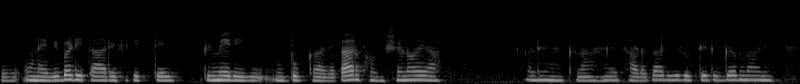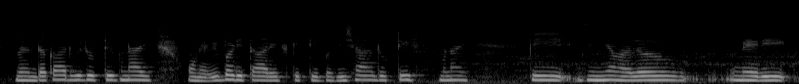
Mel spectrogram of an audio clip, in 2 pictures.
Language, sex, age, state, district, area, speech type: Dogri, female, 30-45, Jammu and Kashmir, Reasi, rural, spontaneous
